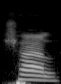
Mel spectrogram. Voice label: "shail", Archi

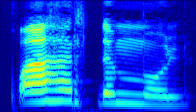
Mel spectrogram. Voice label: "qwaherttum", Archi

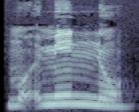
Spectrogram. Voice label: "muiminnu", Archi

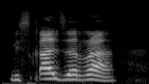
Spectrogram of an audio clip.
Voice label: "misqialzarra", Archi

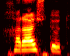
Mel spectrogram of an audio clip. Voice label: xarashdut nom, archi

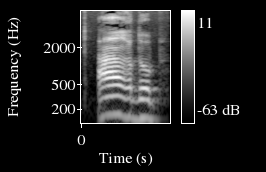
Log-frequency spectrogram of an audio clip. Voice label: "tianrdub", Archi

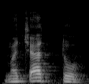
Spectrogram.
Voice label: "machiattu", Archi

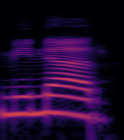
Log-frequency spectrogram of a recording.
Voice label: "minar", Archi

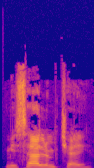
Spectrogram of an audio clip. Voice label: "misal", Archi

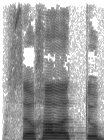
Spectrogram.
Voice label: "saxawattub", Archi

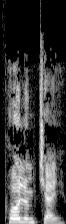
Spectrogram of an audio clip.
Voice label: "pol", Archi

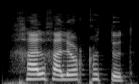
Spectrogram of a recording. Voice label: "xalxaloqiattut", archi

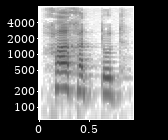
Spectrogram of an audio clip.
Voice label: "xaxattut", Archi

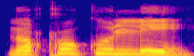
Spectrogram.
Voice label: "muqiukul", Archi

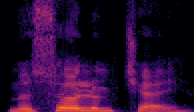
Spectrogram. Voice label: "mosol", Archi

